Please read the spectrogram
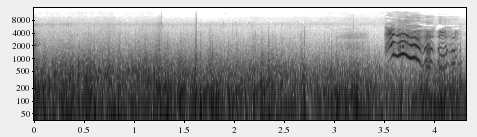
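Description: Wind rushing over the camera microphone during a tandem paraglider flight, steady and loud. Near the end the passenger lets out a short, high, wavering squeal.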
